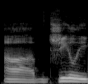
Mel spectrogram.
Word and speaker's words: Geely: You know, I went with Geely Group, which it is pronounced Geely, not Keeley, by the way.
